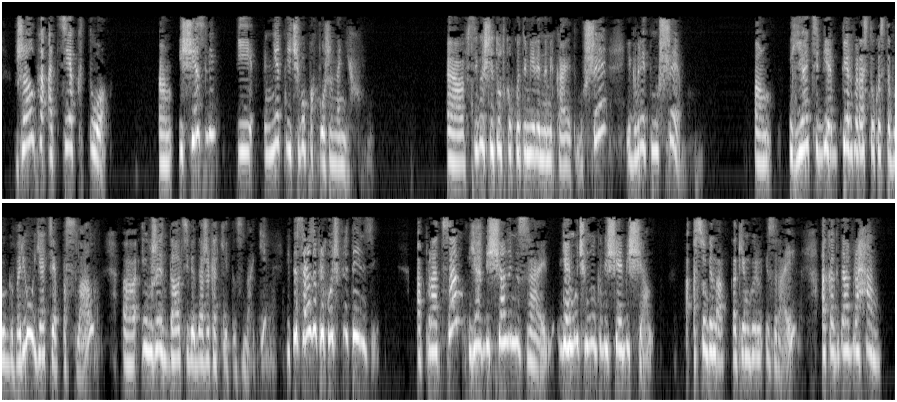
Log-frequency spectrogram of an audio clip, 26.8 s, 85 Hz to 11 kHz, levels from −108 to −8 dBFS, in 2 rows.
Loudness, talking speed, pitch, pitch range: -22 LUFS, 165 wpm, 275 Hz, 235-320 Hz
